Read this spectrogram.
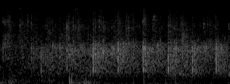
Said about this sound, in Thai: เราตบมือให้พระเจ้าดีไหมครับ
